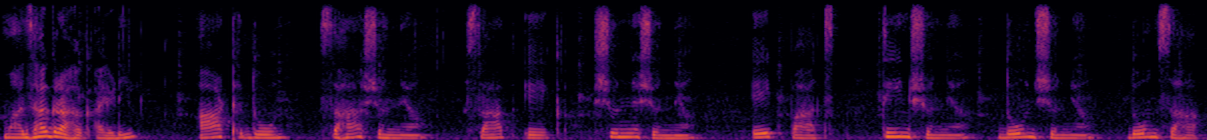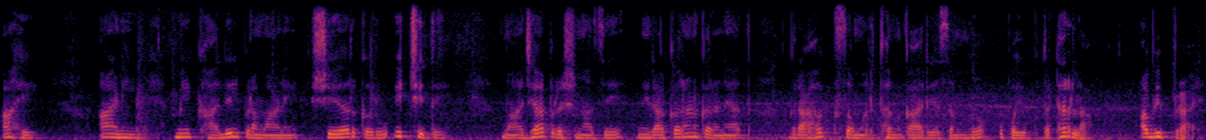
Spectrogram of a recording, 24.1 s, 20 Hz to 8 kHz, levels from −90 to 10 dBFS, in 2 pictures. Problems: low volume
